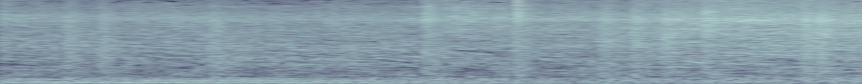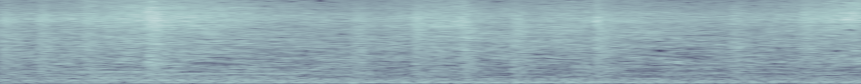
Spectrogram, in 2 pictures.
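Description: Several military utility helicopters running on the ground with rotors turning: a loud, steady turbine-and-rotor drone with rapid blade chop, growing slightly louder about halfway through.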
